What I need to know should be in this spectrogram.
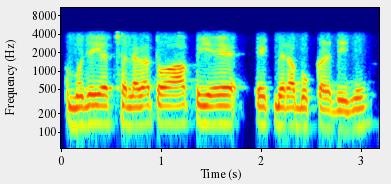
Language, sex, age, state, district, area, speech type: Urdu, male, 18-30, Delhi, North West Delhi, urban, conversation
